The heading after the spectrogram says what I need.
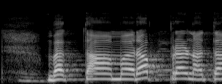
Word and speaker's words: भक्तामर प्रणत: का नियम है कि आगे डबल अक्षर हो तो उसके पूर्व वाले को दीर्घ मानते हैं, अर्थात उसके उच्चारण में 2 समय लगेगा। भक्तामर प्रणत मौली मणि प्रभाणा, मणि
